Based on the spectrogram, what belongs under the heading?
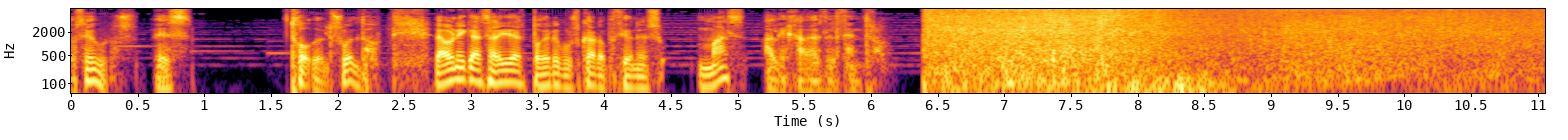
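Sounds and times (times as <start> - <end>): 
speech: 0.0 - 1.0, 1.6 - 6.2
sea waves: 6.4 - 11.0.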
